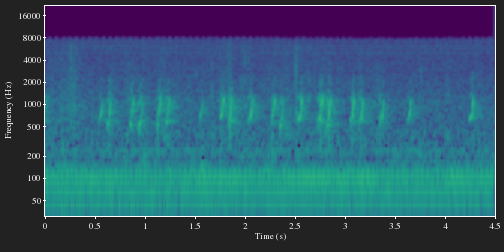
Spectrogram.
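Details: Pet guinea pigs, a pair, resting after a day of eating frozen blueberries; quick sharp chirp-like ticks repeated about three to four per second, fairly even, over a steady low background hum.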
